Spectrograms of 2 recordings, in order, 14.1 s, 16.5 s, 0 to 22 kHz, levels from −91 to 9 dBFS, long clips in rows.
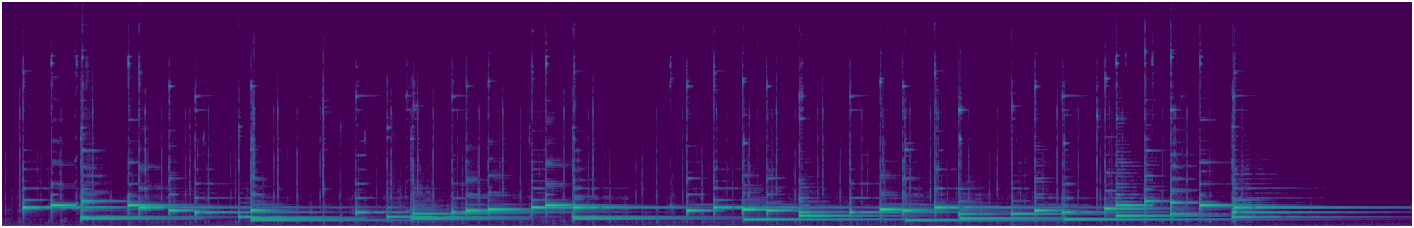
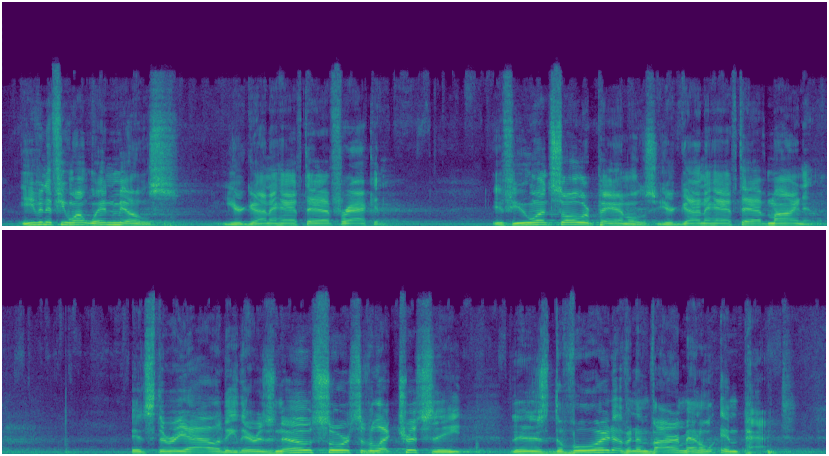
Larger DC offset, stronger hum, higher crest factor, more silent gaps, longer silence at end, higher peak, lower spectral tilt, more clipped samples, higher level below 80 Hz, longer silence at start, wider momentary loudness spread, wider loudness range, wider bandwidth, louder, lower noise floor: neither; neither; about the same, 18 dB vs 14 dB; neither; first, 0.3 s vs 0 s; second, -16 dBFS vs -4 dBFS; second, 1 dB/octave vs -4.5 dB/octave; neither; second, -78 dBFS vs -52 dBFS; first, 0.2 s vs 0 s; about the same, 15 LU vs 13 LU; about the same, 2 LU vs 4 LU; first, 18.5 kHz vs 16 kHz; second, -30 LUFS vs -17 LUFS; first, -58 dBFS vs -39 dBFS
